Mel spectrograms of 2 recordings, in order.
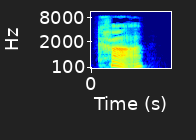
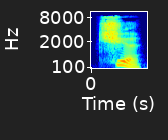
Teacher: the Latin CA sound, ca, had shifted forward in French to become a CH sound, ch, and then later an SH sound, sh. · Term: palatalization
